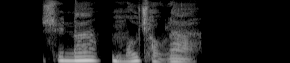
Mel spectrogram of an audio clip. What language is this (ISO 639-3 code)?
yue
